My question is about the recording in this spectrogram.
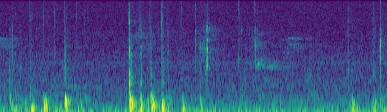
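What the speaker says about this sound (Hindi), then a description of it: "इसके ऊपर हम कुछ भी रैंडम टाइप करते हैं" Random text typed on a computer keyboard for an Excel spreadsheet: a quiet, irregular run of close key clicks, with a denser burst in the middle and no voice over it.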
